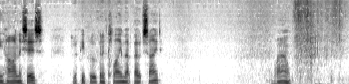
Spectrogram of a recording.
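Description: A man speaks close by, calmly explaining.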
